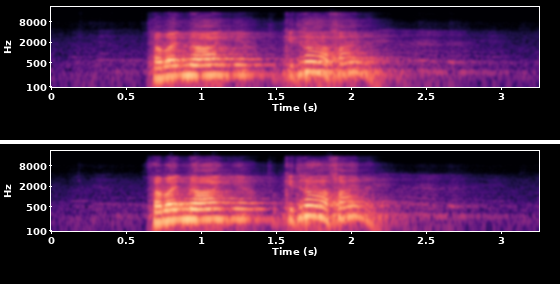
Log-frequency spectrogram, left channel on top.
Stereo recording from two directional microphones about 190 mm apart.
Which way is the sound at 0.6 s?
40° right (ahead or behind).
